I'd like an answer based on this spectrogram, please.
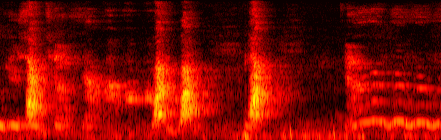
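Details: Thor the pug barks back at dogs on television: several abrupt, harsh barks, some in quick pairs, followed by a sustained wavering tonal whine near the end.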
